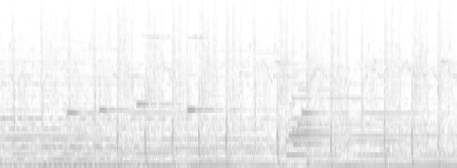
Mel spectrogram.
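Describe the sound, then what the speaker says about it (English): Footsteps on a path in the video game Final Fantasy XIV, a steady run of soft, rhythmic steps, close and even, laid under continuous in-game music. "like how the footsteps sound different if I'm walking on the path."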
